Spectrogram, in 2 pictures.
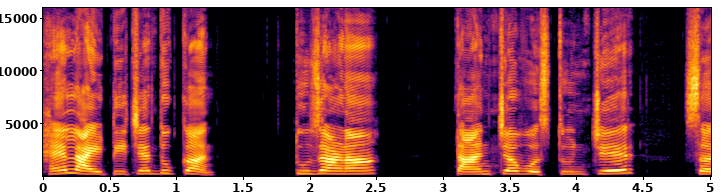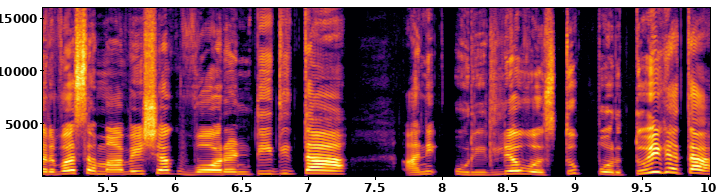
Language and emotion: Goan Konkani, happy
